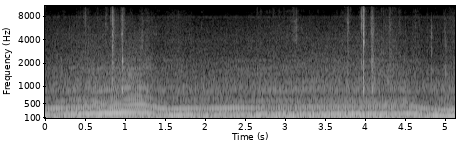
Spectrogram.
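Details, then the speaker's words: 2023 Toyota GR Supra A90, 3.0L turbo B58 inline-six, rear-wheel drive: deep six-cylinder note climbs smoothly with revs, dipping cleanly at each shift with light exhaust burbles; healthy, strong-running engine and exhaust. "and you can actually hear a little bit of the burbles from the exhaust man Toyota has just my God Toyota and BMW you knocked it out of the park with this model"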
